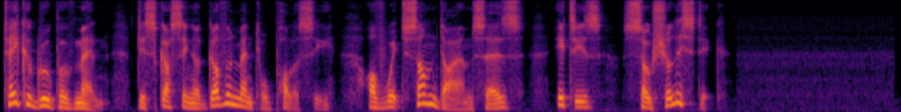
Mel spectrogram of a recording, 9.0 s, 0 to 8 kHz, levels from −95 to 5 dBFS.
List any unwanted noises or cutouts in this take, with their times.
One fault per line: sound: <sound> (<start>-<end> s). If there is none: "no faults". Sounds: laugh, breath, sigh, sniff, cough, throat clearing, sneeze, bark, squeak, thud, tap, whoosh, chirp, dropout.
no faults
